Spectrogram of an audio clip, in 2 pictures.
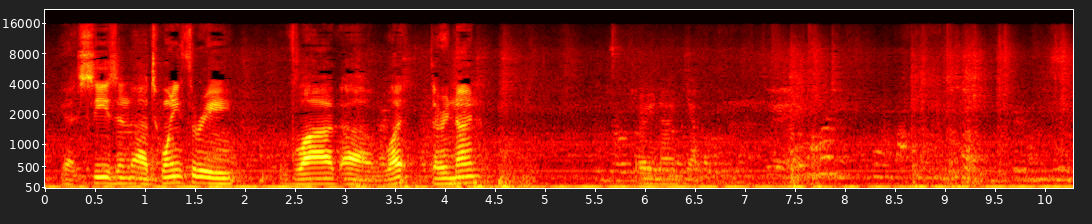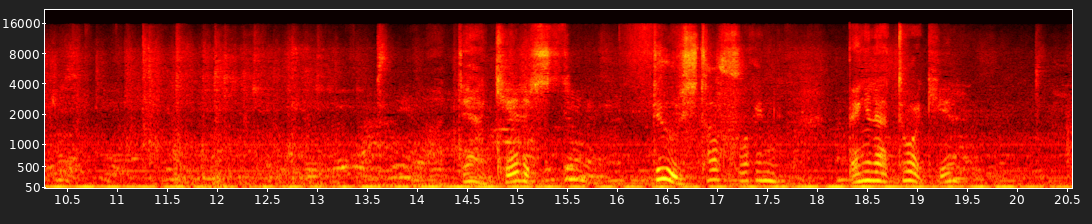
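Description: A young man talks close to the microphone in a relaxed way.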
